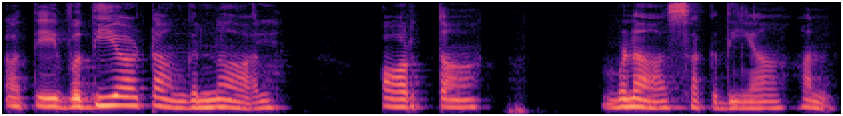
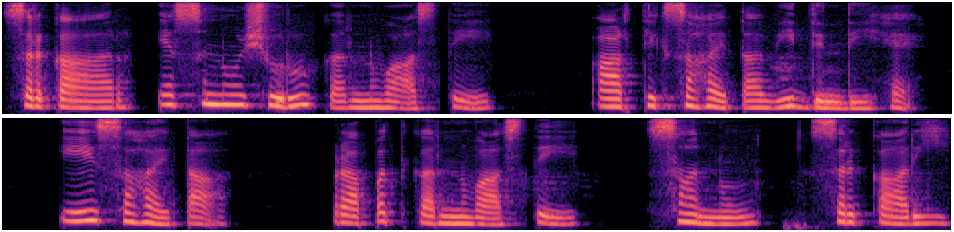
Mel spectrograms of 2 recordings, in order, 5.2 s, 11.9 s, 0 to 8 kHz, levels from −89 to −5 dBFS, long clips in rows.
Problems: constant background noise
